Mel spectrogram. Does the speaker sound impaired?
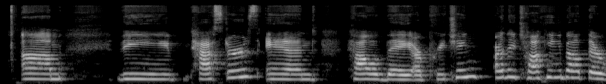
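No.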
